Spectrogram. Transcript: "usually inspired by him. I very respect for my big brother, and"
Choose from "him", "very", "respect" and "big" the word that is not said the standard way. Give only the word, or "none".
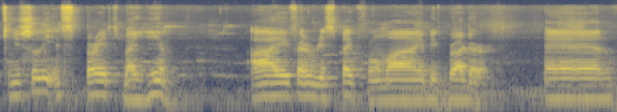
very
